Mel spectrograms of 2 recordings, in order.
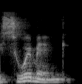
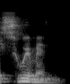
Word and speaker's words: swimming: swimming, some students say swimming. I'm going swimming this evening. To be honest, you don't have to delete or omit the G. You have to pronounce the word clearly and completely.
